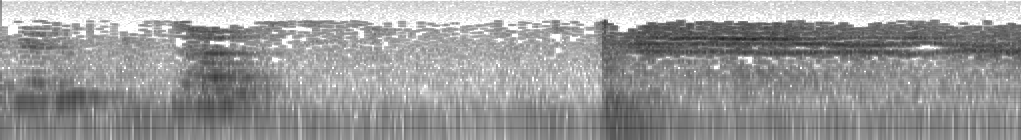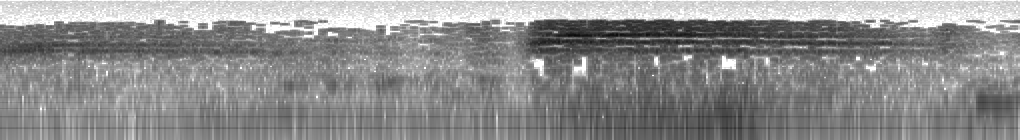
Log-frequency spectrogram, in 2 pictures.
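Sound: door being pushed shut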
